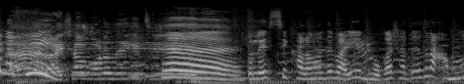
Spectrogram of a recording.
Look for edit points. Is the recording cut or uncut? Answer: cut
